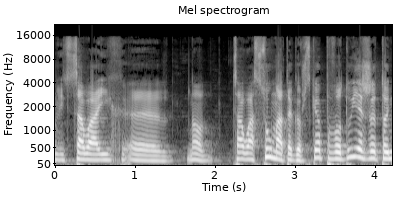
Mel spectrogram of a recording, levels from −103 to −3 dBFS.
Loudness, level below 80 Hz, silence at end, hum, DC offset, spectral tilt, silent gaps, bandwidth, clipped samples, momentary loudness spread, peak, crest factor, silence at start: -14 LUFS; -32 dBFS; 0 s; none; under 0.1%; -6 dB/octave; none; 16 kHz; under 0.1%; 9 LU; 0 dBFS; 14 dB; 0 s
